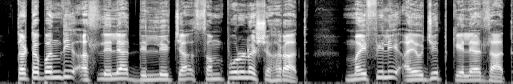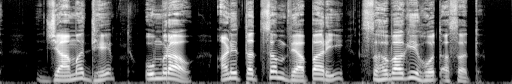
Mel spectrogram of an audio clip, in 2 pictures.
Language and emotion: Marathi, neutral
